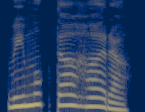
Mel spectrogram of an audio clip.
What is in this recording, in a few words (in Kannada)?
"ವಿಮುಕ್ತಾಹಾರ", Kannada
